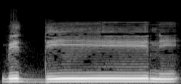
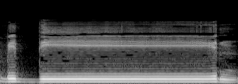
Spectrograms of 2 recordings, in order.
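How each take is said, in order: First: The word ends with a short i vowel. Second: The word ends on the n consonant.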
